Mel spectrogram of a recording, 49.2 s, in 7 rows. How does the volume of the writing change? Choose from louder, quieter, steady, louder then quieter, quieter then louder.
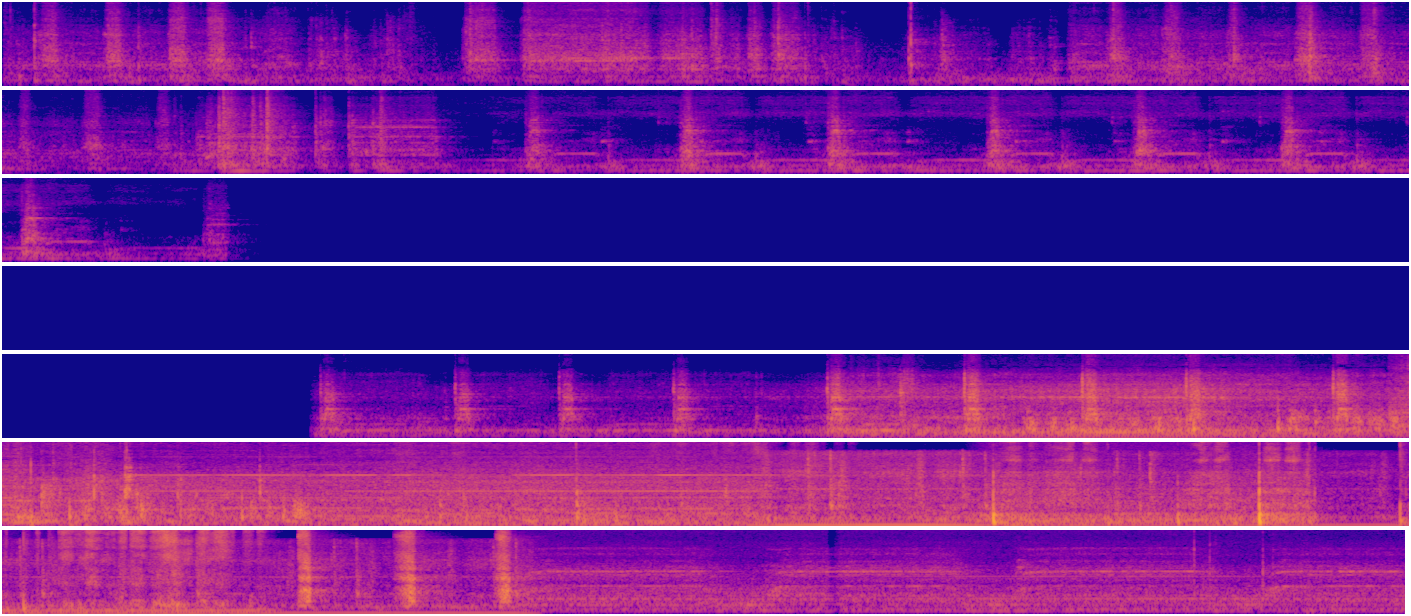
louder.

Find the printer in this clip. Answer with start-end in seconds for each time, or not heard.
0.0-15.2, 29.7-49.1.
